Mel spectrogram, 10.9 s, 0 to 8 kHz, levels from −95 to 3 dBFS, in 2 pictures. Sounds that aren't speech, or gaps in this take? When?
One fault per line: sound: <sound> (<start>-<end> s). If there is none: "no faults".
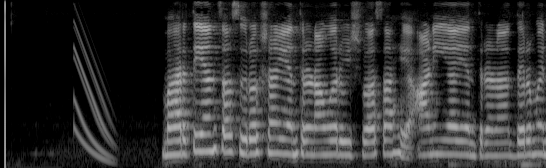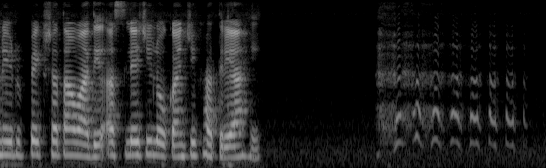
sound: chirp (0.7-1.2 s)
sound: laugh (9.2-10.7 s)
